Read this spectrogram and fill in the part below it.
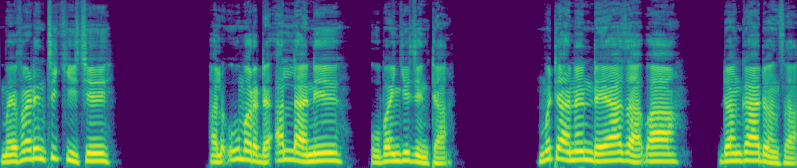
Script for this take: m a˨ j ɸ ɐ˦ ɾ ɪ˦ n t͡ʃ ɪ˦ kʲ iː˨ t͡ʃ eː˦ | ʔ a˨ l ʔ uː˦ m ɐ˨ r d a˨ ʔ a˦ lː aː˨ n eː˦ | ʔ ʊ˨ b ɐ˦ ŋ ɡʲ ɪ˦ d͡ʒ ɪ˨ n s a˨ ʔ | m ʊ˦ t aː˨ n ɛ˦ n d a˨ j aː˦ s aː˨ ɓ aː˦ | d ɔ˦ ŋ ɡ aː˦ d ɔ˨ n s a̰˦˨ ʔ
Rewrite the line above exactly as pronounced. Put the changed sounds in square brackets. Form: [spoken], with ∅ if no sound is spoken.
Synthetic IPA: m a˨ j ɸ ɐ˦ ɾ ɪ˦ n t͡ʃ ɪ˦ kʲ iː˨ t͡ʃ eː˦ | ʔ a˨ l ʔ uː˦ m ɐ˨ r d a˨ ʔ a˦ lː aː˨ n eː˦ | ʔ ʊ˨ b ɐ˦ ŋ ɡʲ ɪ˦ d͡ʒ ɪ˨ n [t] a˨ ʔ | m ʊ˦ t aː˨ n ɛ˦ n d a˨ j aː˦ [z] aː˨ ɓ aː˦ | d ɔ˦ ŋ ɡ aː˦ d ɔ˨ n s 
